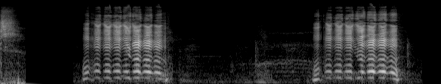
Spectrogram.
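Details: Goat bleating twice, each a long, nasal, quavering cry with a fast tremolo pulsing through it, the two calls separated by a quiet gap with faint low background noise.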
